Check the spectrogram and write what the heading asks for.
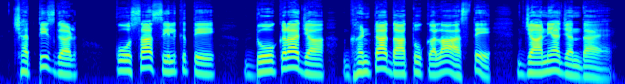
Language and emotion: Dogri, neutral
